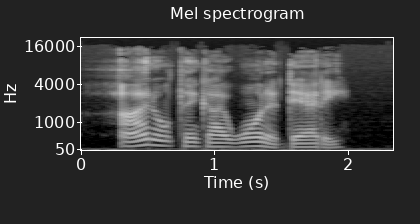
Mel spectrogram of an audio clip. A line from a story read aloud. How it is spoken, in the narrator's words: he said so softly she barely heard him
